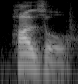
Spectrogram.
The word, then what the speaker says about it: Hansel: My name's Hansel and it's a it's a German name. It's pronounced in German huzzle like kind of like hazel.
